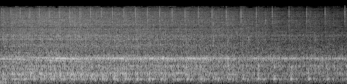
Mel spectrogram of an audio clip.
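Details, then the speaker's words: Bench grinder motor on a homemade triac speed regulator. A steady hum with a thin tone near 1 kHz and a faint pulsing about four times a second, in sync with the triac firing impulses; the regulator is cycling the motor normally. "So whenever the triac is on, this LED is on as well, and you can even hear it. It's in sync with the sound."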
